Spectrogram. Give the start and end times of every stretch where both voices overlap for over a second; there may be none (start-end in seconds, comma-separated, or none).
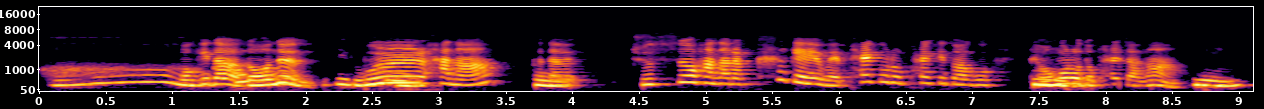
1.0-3.1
